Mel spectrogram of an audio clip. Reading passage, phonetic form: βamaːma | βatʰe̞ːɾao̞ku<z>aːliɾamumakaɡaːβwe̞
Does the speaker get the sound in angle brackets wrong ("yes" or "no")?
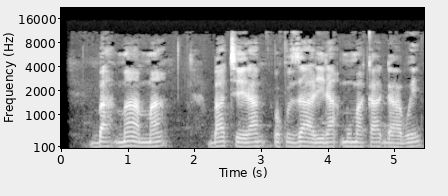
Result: no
